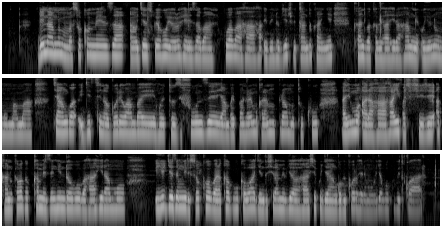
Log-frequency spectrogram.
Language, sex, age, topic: Kinyarwanda, female, 18-24, finance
